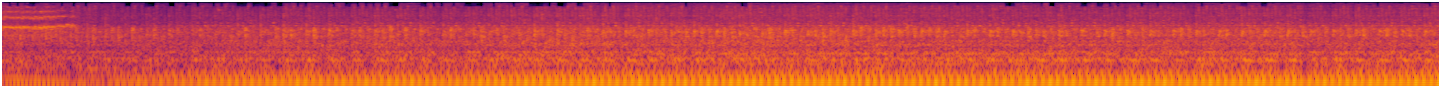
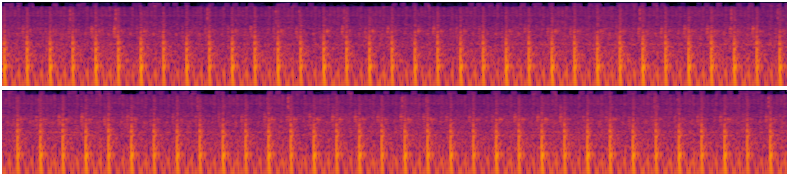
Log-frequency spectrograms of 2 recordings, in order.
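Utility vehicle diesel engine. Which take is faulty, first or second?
second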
